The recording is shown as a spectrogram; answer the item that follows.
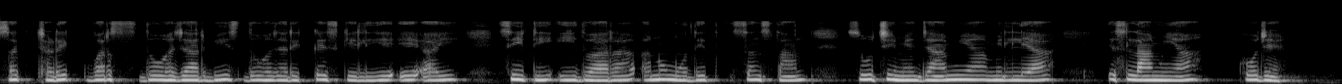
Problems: background sounds at intervals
